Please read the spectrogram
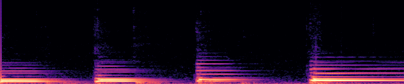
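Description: Piano fifths played one after another up the white keys, four struck about half a second apart, each ringing and fading. The last, held on, is the diminished fifth B–F.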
